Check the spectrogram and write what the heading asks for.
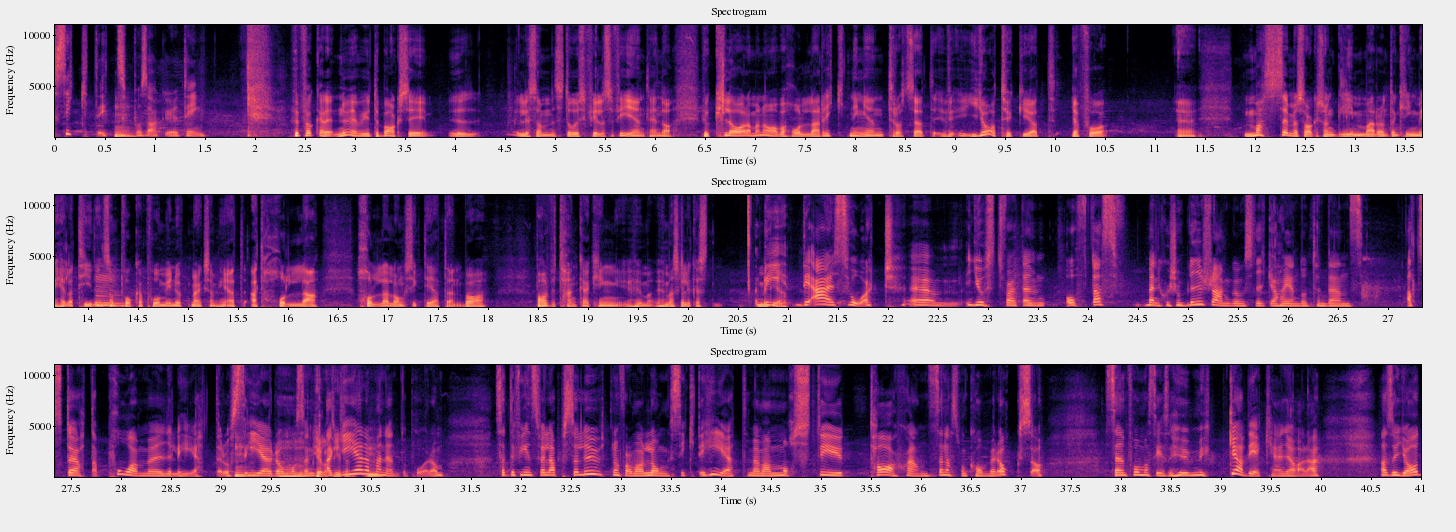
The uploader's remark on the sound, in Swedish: Avsnittet är en livepodd från Techarenan Summit 2023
